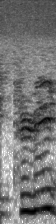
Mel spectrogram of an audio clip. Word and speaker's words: plus: On ne prononce pas le S quand plus est devant la préposition de et un nombre. Par exemple, c'est un arbre qui a plus de 500 ans. J'ai plus de 20 kilos de bagages.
